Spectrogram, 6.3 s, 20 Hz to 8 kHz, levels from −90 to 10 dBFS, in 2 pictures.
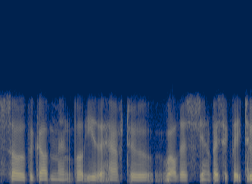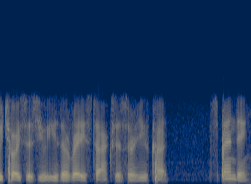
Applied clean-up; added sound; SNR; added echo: none; none; none; none.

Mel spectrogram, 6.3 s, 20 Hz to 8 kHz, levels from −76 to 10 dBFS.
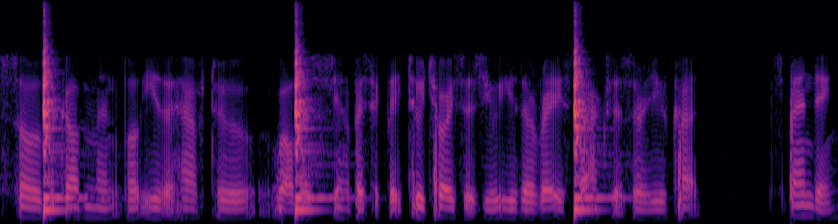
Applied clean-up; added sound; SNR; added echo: none; Snare drum; -3 dB; none.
